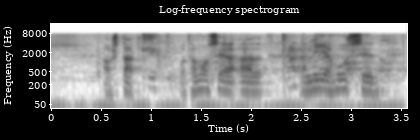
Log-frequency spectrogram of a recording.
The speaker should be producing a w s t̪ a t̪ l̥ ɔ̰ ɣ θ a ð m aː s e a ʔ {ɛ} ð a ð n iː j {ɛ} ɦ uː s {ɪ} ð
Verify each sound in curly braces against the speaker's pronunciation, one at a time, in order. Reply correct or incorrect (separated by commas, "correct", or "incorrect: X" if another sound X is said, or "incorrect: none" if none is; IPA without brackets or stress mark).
incorrect: a, incorrect: a, correct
